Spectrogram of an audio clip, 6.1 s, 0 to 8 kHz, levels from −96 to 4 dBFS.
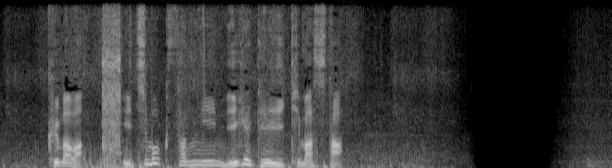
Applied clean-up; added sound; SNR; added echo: none; none; none; none.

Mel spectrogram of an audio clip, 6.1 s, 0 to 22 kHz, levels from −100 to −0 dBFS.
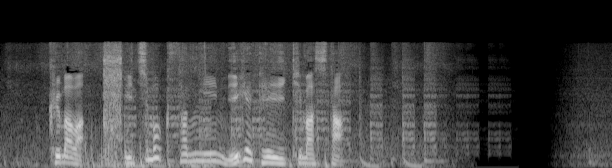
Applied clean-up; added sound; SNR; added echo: none; Drum kit; 16 dB; none.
